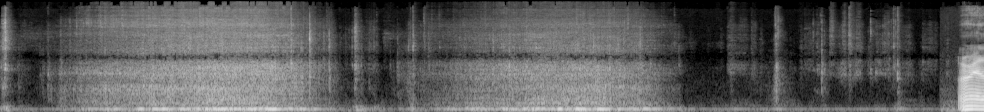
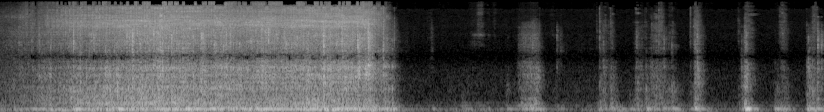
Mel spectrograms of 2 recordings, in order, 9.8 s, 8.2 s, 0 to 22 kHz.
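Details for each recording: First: HO Athearn Blue Box B&O EMD F7A model locomotive, shell refitted, test on track: small motor whirs smoothly, stops, runs again with even buzz and no catching; running normally, like new from the box. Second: Athearn Blue Box HO B&O locomotive (EMD F7A/ALCO PB-1) after penetrating oil was applied: strained buzzing whir for about four seconds, then scattered light clicks; the rust-bound motor and drive still run slowly and can't take off on their own.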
